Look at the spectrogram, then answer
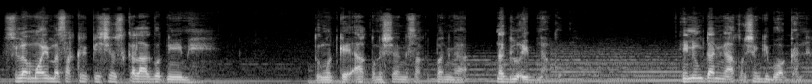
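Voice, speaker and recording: An actor playing a hot-tempered, protective grown son in a radio drama, scolding and questioning sternly. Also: male voice, mid-range voice, steady tone, brisk, long pauses, over music, close to an everyday voice. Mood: grave, protective.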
